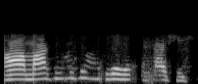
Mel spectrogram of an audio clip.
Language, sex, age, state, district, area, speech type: Tamil, female, 60+, Tamil Nadu, Pudukkottai, rural, conversation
